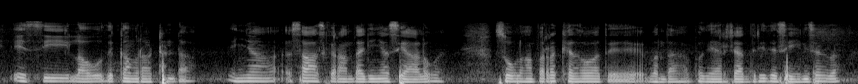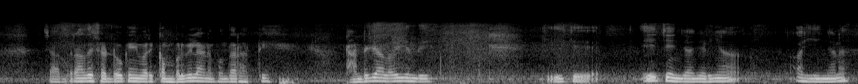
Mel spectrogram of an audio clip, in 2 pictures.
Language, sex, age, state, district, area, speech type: Dogri, male, 18-30, Jammu and Kashmir, Samba, rural, spontaneous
